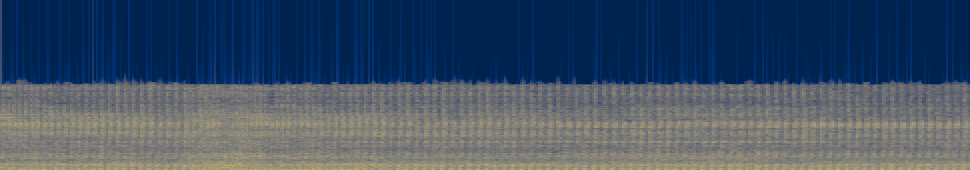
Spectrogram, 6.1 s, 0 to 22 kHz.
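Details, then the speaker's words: Alpha moped small single-cylinder engine, rebuilt with 110 crankshaft and piston kit, 72 head, new bearings; first start after reassembly: fast, even ticking over a steady idle; valve tap, later fixed by removing gasket and adjusting valves. "А вот теперь слышим стук клапана"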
